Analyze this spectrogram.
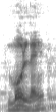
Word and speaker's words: mole: The Spanish borrowed the word mōlli, pronounced it "mo-le", and that's the way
